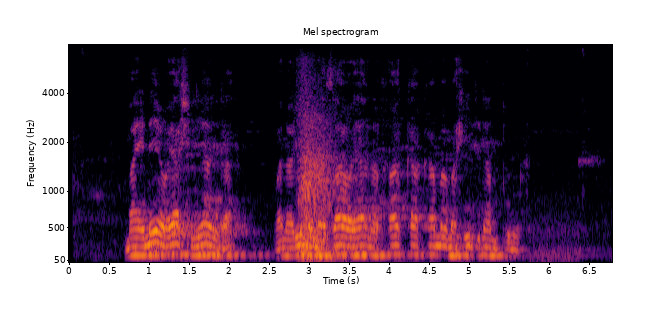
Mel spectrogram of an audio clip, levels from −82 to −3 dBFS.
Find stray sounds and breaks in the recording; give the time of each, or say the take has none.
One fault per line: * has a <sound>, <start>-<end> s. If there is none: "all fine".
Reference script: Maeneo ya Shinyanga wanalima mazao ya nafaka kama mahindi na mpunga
all fine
